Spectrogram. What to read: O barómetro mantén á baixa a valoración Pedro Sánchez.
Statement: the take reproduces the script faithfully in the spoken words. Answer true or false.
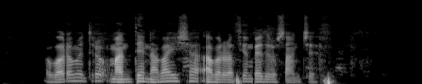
true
